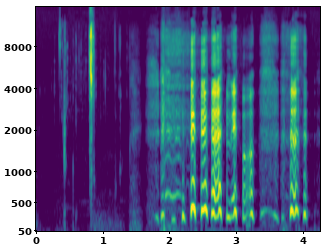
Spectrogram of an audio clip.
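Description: A few crisp ASMR chewing and crunching sounds right at the microphone, quickly followed by a burst of rhythmic, giggling laughter that takes over the rest of the moment.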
